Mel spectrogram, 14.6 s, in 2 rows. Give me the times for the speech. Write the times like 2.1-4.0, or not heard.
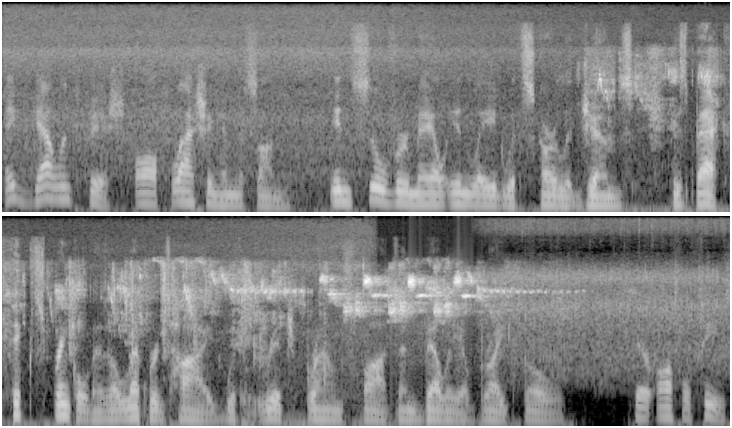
0.0-13.0, 13.6-14.5.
